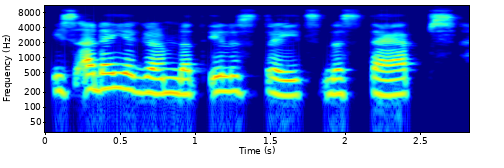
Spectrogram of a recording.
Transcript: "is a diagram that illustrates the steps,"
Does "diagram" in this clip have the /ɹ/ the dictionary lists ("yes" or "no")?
no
